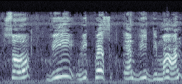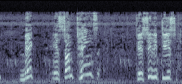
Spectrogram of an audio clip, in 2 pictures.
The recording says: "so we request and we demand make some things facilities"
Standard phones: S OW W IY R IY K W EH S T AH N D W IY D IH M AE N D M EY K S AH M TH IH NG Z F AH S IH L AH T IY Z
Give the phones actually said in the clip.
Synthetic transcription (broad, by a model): S OW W IY R IY K W EH S T AH N D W IY D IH M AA N D M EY K S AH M T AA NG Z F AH S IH L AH T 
